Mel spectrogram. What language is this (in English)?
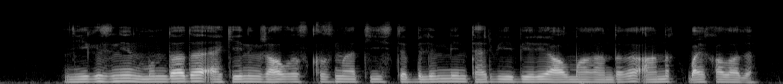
Kazakh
